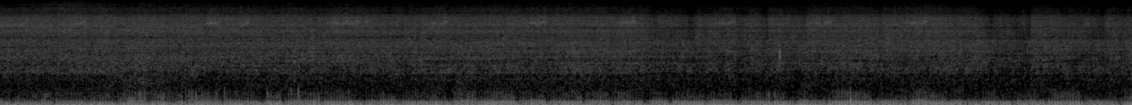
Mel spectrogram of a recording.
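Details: Black kitten kneading, or making biscuits, purring: a steady low rumble that swells and eases in a soft, continuous rhythm, with no other clear sounds.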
